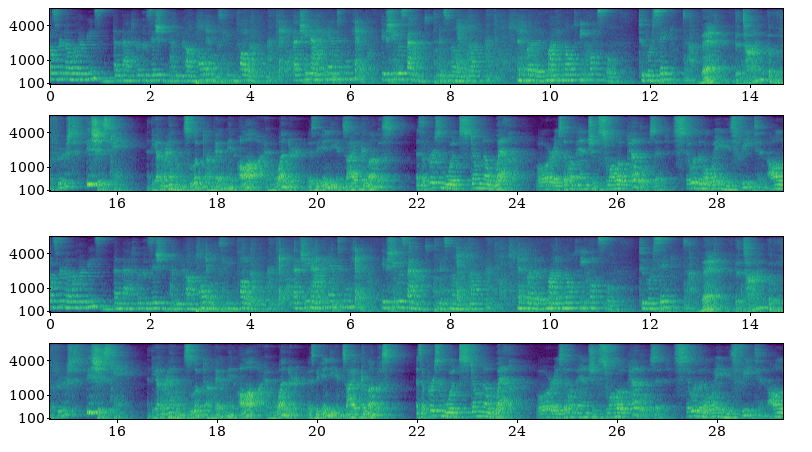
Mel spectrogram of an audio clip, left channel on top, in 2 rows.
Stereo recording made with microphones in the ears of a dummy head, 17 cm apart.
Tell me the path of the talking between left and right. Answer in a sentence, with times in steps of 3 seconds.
In this clip you hear the talking on the left from 0 s, in the centre from 18 s and on the left from 24 s.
